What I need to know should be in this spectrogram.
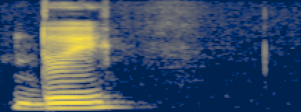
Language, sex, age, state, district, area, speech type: Nepali, male, 30-45, West Bengal, Jalpaiguri, rural, read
